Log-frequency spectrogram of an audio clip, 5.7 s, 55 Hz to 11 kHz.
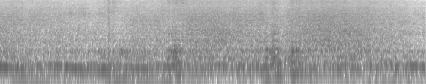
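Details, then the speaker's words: Jeep Cherokee XJ 4.0 six-cylinder after exhaust repair: deep, steady idle rumble with no rattle, much deeper than before; slight 4.0 chatter is audible once the oil heats up and thins. "let's just have a listen what this thing sounds like now without the rattle so much deeper"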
